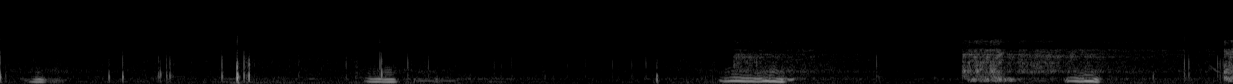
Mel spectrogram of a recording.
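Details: Pet's light snoring: soft low snorts recurring irregularly with quiet pauses between them.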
